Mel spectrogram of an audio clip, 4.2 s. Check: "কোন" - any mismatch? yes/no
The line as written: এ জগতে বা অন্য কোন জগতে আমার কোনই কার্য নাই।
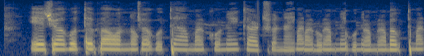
yes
